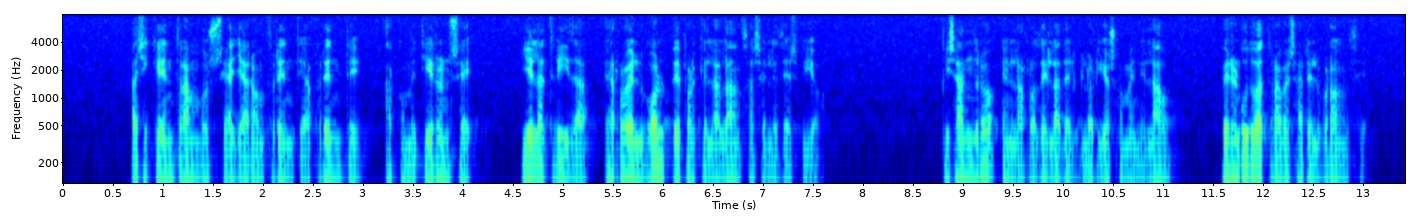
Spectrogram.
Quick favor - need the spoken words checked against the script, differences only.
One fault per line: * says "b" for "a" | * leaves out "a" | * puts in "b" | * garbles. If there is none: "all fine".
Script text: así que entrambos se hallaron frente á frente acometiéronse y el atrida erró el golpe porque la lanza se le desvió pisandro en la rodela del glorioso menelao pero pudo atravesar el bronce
all fine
